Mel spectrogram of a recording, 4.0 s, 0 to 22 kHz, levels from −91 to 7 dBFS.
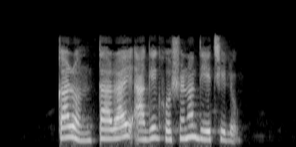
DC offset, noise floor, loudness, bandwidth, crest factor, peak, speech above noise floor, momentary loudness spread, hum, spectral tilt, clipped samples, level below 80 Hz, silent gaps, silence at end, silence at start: under 0.1%; -89 dBFS; -17 LUFS; 8.2 kHz; 18 dB; -2 dBFS; 72 dB; 12 LU; none; -3.5 dB/octave; under 0.1%; -66 dBFS; none; 0.8 s; 0.8 s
